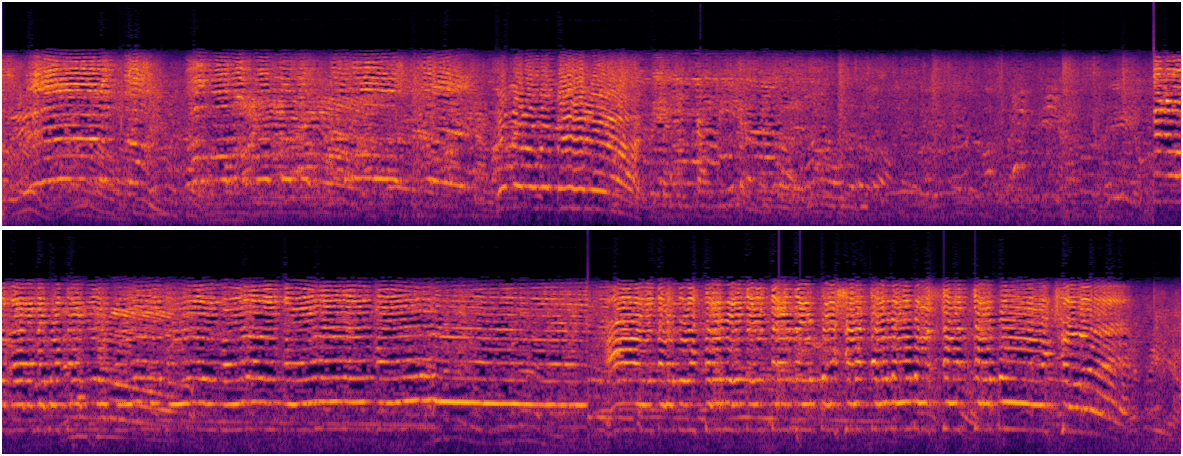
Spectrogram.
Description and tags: market banniata palermo ballarò vucciria background ambient voci urla
ballar, palermo, vucciria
